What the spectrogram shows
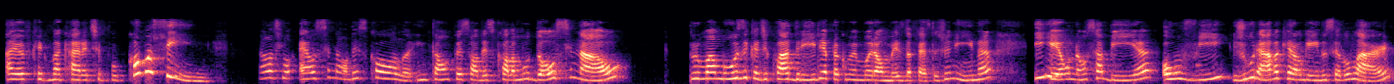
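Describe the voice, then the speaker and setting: A woman in her thirties from Brazil tells stories from her work in a casual, animated way. She laughs often and slips into other people's voices when she quotes them. Her voice sits a little high, and she sounds like she is on a phone or webcam mic. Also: brisk. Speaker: guest speaker, librarian. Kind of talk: casual storytelling in a live talk. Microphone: phone or webcam on a live stream.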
